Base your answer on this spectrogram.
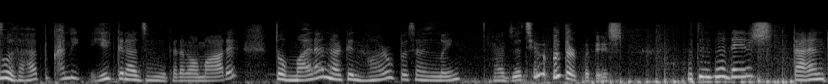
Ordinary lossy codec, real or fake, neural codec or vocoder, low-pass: none; fake; codec, 16 kHz, 0.5 kbps, X-Codec, HuBERT features, trained on balanced general audio; 7.2 kHz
